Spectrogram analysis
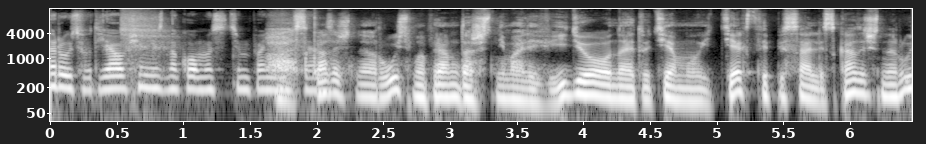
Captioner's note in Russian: фыркает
